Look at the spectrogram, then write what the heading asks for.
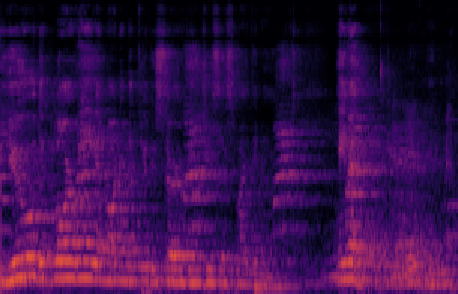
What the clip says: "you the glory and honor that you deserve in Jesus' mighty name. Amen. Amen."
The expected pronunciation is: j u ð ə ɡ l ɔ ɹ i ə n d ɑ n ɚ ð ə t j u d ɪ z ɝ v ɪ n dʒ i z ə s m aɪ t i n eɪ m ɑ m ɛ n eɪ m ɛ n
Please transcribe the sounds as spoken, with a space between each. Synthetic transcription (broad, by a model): j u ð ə ɡ l ɔ ɹ i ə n ɑ n ɚ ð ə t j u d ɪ s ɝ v ɪ n dʒ i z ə s m aɪ t i n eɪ ɑ m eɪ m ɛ n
